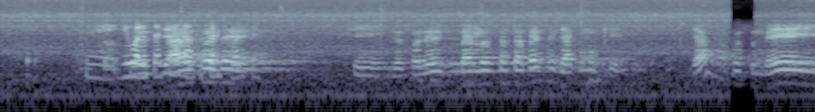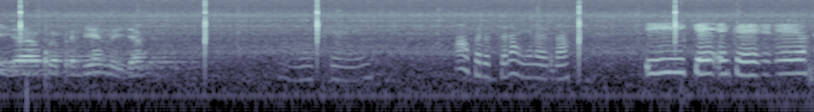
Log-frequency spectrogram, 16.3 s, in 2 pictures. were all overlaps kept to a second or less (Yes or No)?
No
